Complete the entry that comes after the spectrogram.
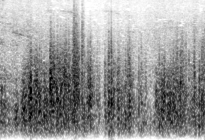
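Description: Container freight train's wagons rushing past at speed: a loud rush of air and wheel noise that swells and dips in quick surges as each container goes by, with the train's slipstream buffeting the microphone.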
